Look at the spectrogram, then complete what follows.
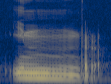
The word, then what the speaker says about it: इंद्र: जैसे इंद्र में ई पर बालाघात हो रहा है, ठीक है, इंद्र।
